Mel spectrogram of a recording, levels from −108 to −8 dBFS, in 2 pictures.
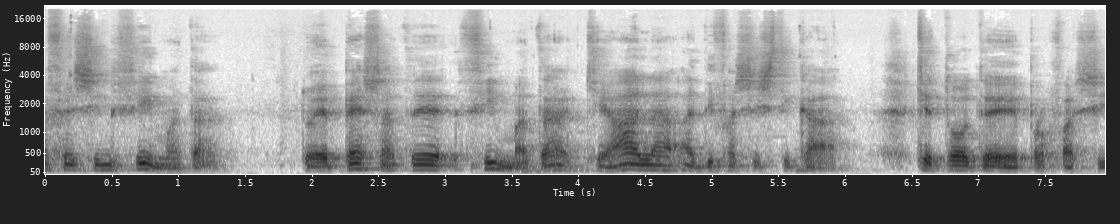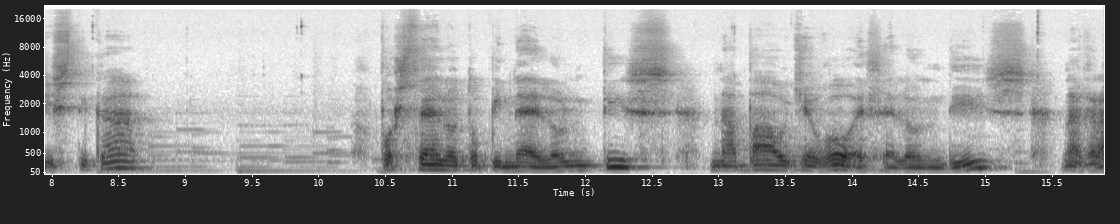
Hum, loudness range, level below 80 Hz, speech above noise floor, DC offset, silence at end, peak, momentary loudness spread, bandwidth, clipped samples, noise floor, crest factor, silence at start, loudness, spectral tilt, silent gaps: none; 4 LU; -70 dBFS; 35 dB; under 0.1%; 0 s; -14 dBFS; 11 LU; over 20 kHz; under 0.1%; -67 dBFS; 18 dB; 0 s; -33 LUFS; -6 dB/octave; none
